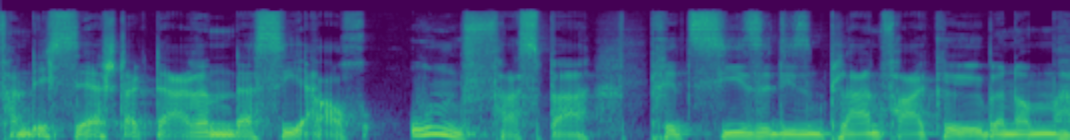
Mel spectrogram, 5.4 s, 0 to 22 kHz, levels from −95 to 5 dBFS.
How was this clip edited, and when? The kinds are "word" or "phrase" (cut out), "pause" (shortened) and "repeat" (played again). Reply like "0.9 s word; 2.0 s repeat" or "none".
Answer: 1.5 s word; 3.2 s pause; 4.4 s word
